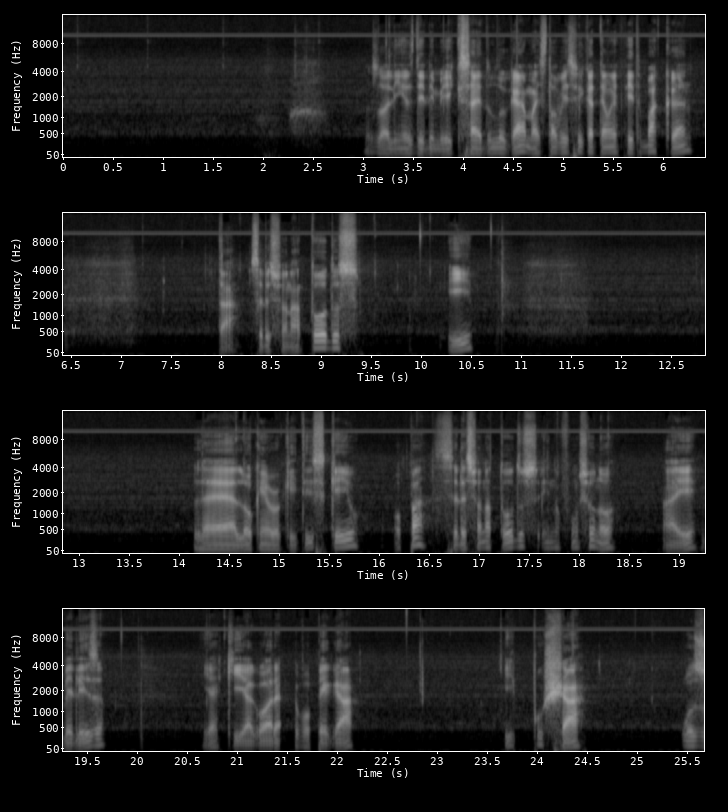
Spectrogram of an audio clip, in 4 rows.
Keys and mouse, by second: 0.7-7.8 middle drag, 7.8 a, 7.9 a, 8.1 a, 16.1 a, 16.3 a, 16.6 a, 18.2 i, 19.5-25.6 drag.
